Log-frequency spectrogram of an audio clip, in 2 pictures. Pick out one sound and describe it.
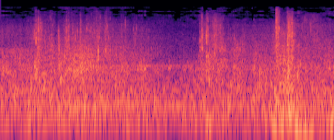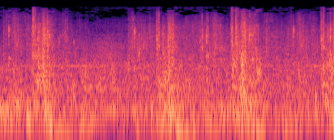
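Water swirls and bubbles around a swimmer stroking underwater.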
